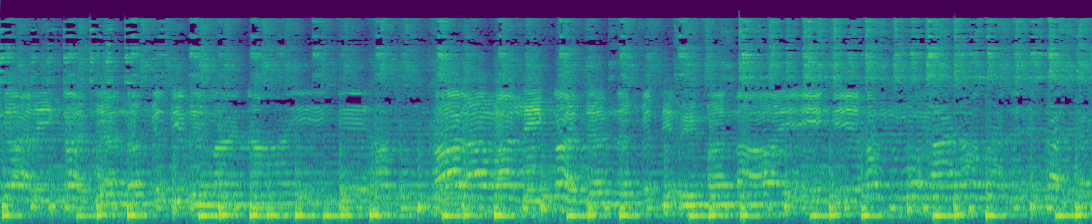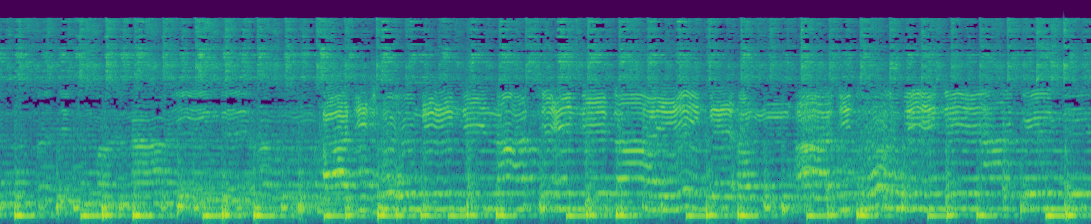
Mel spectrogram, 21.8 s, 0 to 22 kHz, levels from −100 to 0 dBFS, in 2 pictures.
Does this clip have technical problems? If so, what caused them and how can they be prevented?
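No, nothing in the audio points to a technical fault, so there is no cause to trace and nothing to prevent.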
